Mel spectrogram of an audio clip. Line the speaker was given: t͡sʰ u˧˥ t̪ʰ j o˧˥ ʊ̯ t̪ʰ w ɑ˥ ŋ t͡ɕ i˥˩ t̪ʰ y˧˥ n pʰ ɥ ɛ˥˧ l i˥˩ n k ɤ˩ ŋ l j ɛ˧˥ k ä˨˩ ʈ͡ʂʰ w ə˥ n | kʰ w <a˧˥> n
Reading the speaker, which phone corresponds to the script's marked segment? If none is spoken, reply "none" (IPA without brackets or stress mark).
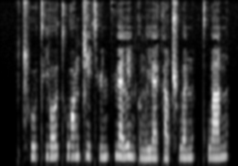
a˧˥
